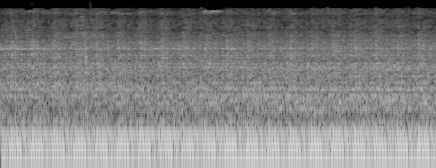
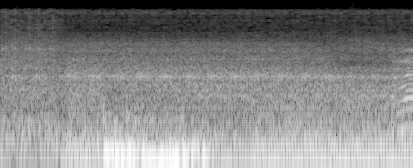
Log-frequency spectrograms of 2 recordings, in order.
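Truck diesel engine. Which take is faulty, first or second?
second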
